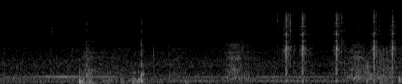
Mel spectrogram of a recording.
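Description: Scattered sharp clicks and snaps of airsoft gunfire: a few single shots spread out at first, then coming closer together in the second half.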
